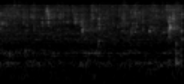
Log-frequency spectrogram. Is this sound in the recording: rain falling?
no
